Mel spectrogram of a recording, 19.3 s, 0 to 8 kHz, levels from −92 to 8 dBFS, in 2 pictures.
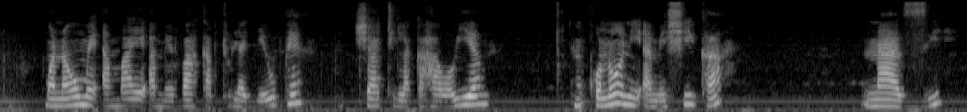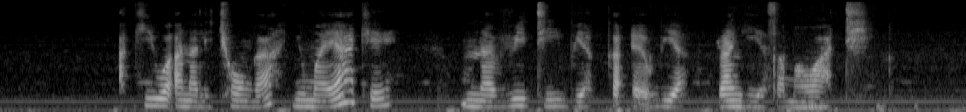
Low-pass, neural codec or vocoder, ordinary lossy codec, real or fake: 7.2 kHz; none; MP3, 48 kbps; real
